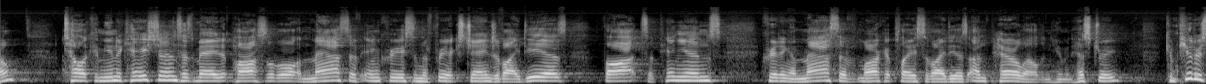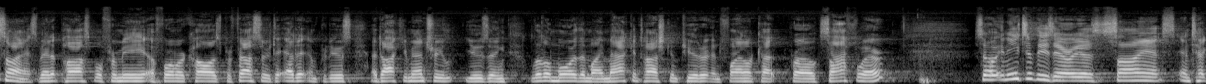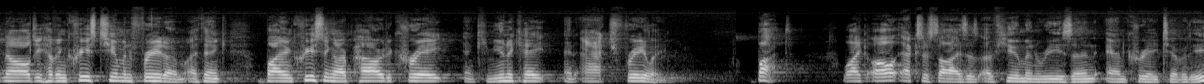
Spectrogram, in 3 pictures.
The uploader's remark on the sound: a panel discussion from FreedomFest 2018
